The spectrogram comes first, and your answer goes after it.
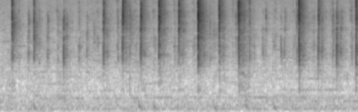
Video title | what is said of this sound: NEW SISLEY-PARIS PHYTO TEINT ULTRA ECLAT FOUNDATION REVIEW | has a little ball inside so you can hear it rattling as you give it a shake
